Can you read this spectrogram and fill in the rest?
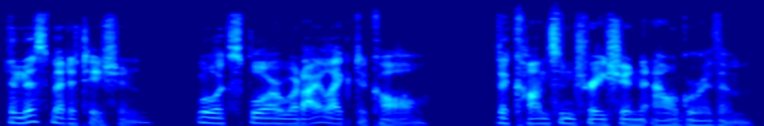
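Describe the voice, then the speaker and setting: A man leading a guided meditation as a teacher, speaking in a calm, gentle, instructional way with pauses. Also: medium pitch, vocal fry, no room sound, studio quality.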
